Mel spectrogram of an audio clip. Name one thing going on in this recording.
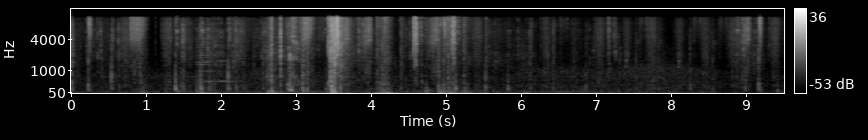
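Footsteps crunch on rubble and debris.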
